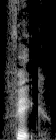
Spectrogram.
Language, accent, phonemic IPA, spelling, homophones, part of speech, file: English, US, /feɪ̯k/, fake, PHEIC, adjective / noun / verb, En-us-fake.ogg
- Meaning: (adjective) 1. Not real; false, fraudulent 2. Insincere; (noun) Something which is not genuine, or is presented fraudulently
